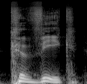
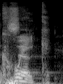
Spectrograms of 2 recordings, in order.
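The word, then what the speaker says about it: kveik: pronounce things more Norwegian you need to meld the K and V into one sound a KV sound I'm guessing it's uh in the podcast you pronounced it Kavik which is like which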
